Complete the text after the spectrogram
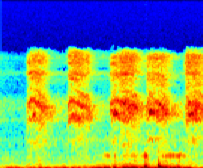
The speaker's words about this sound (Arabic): بقالي أكتر من شهر بصحى على صوت غراب. أقدر أقول إن ده اللي بيصحيني من النوم.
